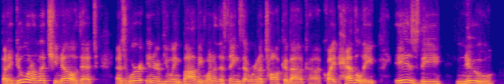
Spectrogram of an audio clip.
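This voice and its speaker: A man's voice: on the high side, darkish tone. Upbeat man hosting a live interview. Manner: upbeat, promotional presenting. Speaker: host.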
